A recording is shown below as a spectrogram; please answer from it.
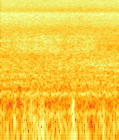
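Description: A soft, steady buzzing of bees hovering close by a large syrup feeder, a continuous drone with slight wavering in pitch.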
